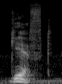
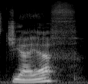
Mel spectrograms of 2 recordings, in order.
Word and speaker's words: GIF: word as a guide according to giffers the closest lexical neighbor to the acronym gif is the word gift because it's only off by one letter t that makes sense so to them it makes the most logical sense to pronounce gif like gift minus the t hence gif that all makes sense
